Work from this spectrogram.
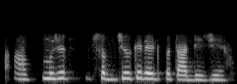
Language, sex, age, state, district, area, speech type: Urdu, female, 45-60, Uttar Pradesh, Gautam Buddha Nagar, urban, conversation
